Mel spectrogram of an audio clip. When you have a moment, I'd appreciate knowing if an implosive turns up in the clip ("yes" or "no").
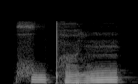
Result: no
